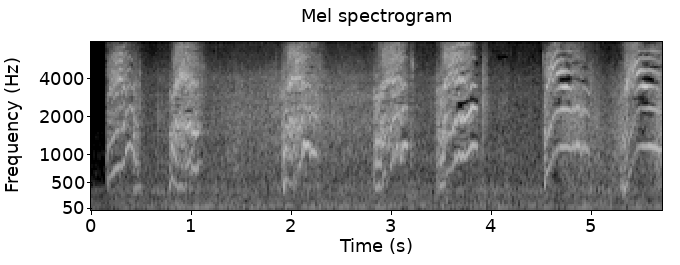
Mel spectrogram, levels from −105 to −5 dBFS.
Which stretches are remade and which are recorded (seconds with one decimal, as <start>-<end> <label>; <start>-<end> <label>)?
0.0-5.7 recorded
